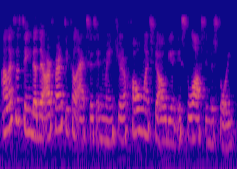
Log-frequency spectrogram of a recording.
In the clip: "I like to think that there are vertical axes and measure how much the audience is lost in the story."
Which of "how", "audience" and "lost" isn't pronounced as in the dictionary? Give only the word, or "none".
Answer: audience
